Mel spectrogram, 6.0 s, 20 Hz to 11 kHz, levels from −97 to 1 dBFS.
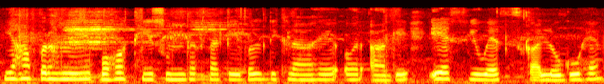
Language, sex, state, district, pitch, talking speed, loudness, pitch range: Hindi, female, Himachal Pradesh, Shimla, 215 Hz, 190 wpm, -17 LUFS, 205-230 Hz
